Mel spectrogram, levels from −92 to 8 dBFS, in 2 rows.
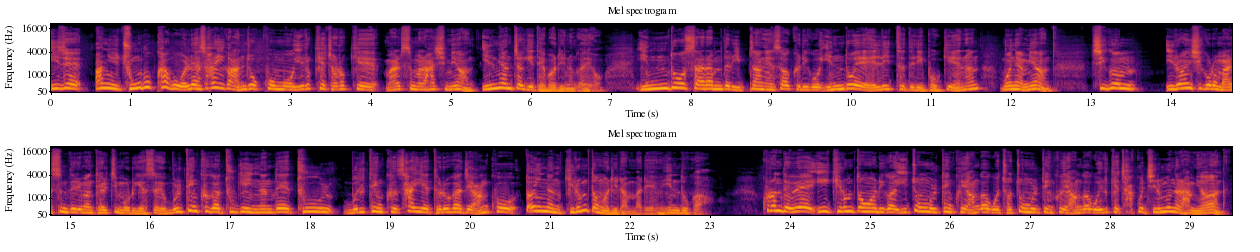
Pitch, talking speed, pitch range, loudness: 195 Hz, 330 characters per minute, 165-220 Hz, -18 LUFS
